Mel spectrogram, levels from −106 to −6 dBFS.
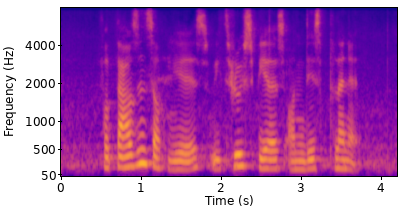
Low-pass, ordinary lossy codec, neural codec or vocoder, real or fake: none; none; codec, 16 kHz, 4 kbps, X-Codec, HuBERT features, trained on balanced general audio; fake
